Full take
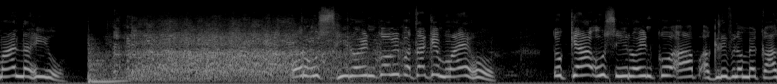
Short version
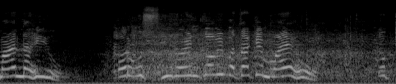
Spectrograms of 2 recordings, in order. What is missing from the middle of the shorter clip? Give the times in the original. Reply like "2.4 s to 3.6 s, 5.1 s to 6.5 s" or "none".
1.1 s to 2.9 s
